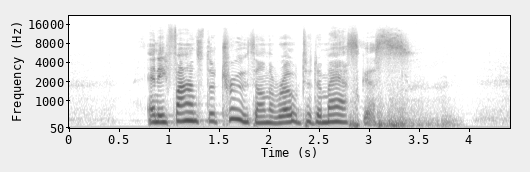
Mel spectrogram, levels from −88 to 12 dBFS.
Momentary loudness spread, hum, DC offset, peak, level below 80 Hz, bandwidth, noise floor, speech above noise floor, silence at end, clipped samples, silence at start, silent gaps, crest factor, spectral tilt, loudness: 13 LU; none; under 0.1%; -14 dBFS; -68 dBFS; 15 kHz; -66 dBFS; 37 dB; 0.6 s; under 0.1%; 0.8 s; none; 16 dB; -5.5 dB/octave; -29 LUFS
